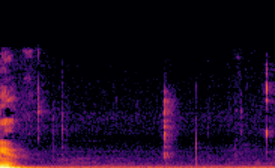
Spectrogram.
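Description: A man's voice finishes a word, then it is quiet apart from a faint steady hum. A couple of faint short clicks come a little past the middle.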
